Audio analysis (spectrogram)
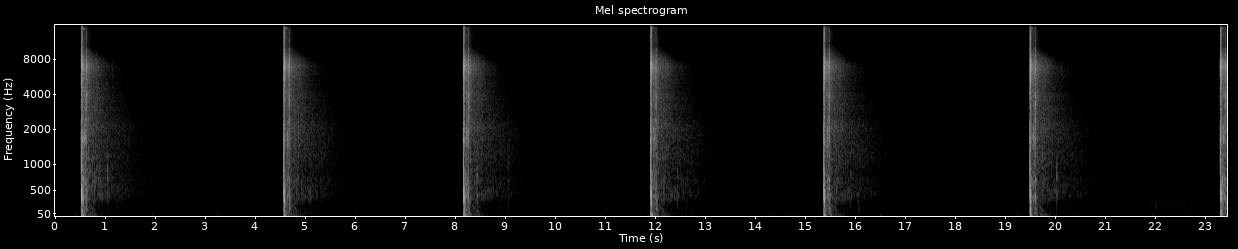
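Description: Six sharp rifle shots at an outdoor range, firing Mk 262 clone test loads, each crack loud and close with a short decaying echo, spaced roughly four seconds apart with silence between.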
